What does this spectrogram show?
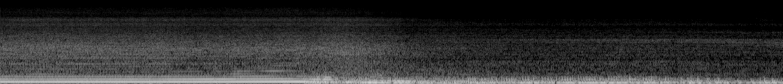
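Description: Mazda MX-5's newly fitted four-cylinder race engine held at steady raised revs, then dropping back about three seconds in to a lower, uneven idle. The engine stops at the very end.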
